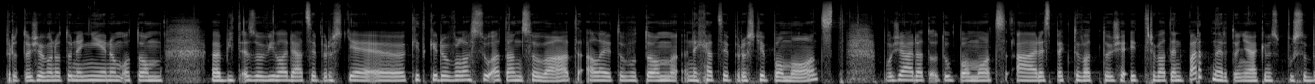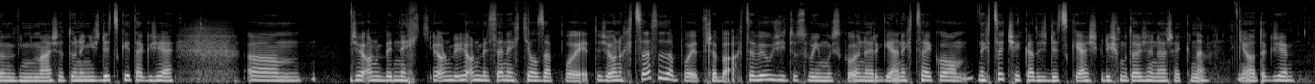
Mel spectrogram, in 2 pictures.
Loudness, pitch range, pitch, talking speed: -22 LUFS, 180-195 Hz, 185 Hz, 195 wpm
